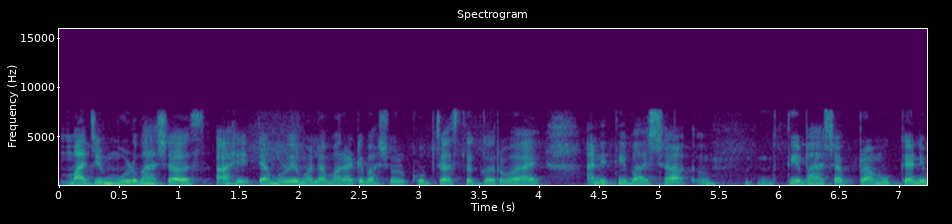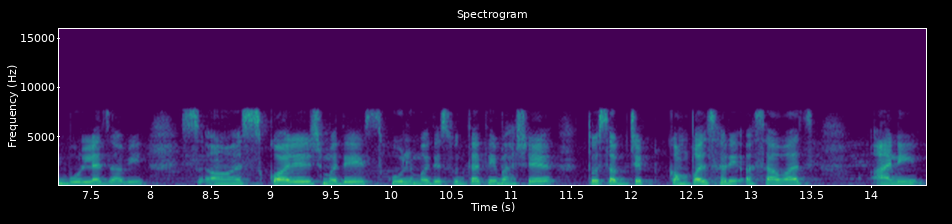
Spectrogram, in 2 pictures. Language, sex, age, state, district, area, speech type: Marathi, female, 18-30, Maharashtra, Amravati, rural, spontaneous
